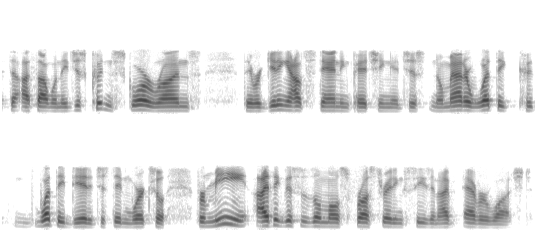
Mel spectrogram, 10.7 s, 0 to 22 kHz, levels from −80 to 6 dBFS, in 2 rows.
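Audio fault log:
No fault to log; the speech carries the ordinary narrow band of a G.711 telephone line, working as it should.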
